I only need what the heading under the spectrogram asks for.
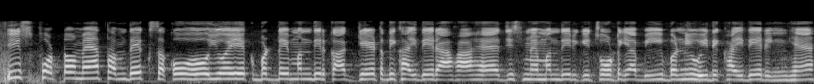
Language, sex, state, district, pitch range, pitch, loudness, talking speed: Hindi, female, Haryana, Jhajjar, 225-250 Hz, 235 Hz, -12 LUFS, 205 wpm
